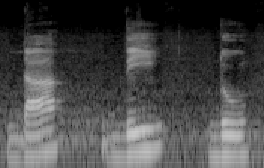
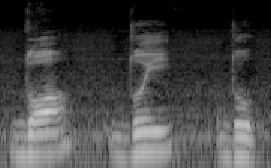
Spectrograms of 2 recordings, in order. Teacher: دال جو ہے تو اس کو جب ہم ادا کریں گے تو باریک پڑھیں گے اس کو، جبکہ ضاد یہ حروف مستعلیہ میں سے تو اس کو ہمیں پر پڑھنا ہے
